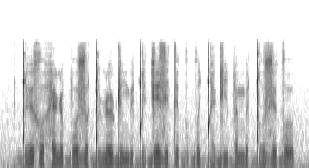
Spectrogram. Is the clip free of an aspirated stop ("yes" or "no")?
yes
